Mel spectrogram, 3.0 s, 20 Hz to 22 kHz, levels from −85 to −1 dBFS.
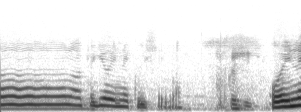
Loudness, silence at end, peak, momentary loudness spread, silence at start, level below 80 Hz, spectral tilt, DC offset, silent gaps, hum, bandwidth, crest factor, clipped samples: -24 LUFS; 0 s; -6 dBFS; 17 LU; 0 s; -78 dBFS; -10 dB/octave; under 0.1%; none; none; 5.6 kHz; 16 dB; under 0.1%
